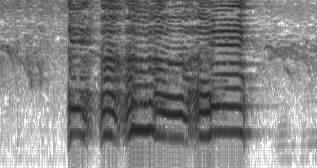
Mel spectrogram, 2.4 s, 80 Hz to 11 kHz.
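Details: Rooster crowing in the morning: one loud crow of about 1.3 seconds, a rough, harmonic-rich cry in several connected segments, with a rise and a sustained wavering middle before it drops off, in otherwise quiet surroundings.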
